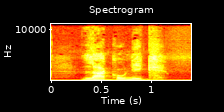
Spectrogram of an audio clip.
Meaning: 1. laconic, pithy 2. indifferent, laid back
- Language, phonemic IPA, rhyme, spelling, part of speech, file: Dutch, /laː.koːˈnik/, -ik, laconiek, adjective, Nl-laconiek.ogg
